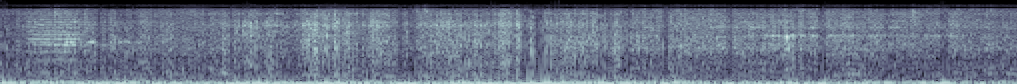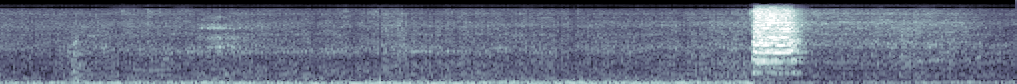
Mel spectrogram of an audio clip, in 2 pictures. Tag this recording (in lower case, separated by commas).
vehicle, honking, speech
